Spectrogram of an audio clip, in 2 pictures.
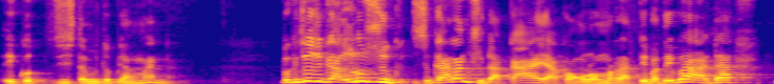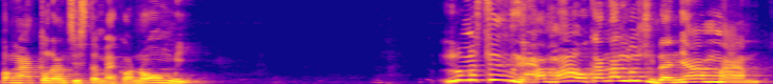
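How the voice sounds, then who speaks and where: A man giving a casual religious lesson, emphatic and full of rhetorical questions and spoken examples. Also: sits high. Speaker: Islamic teacher.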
